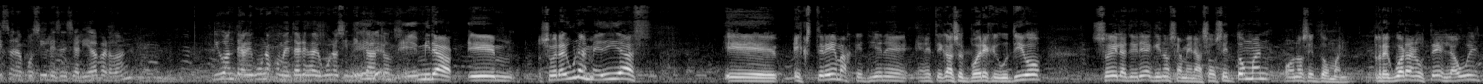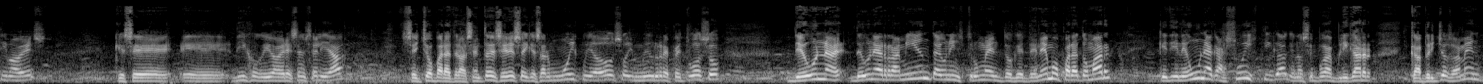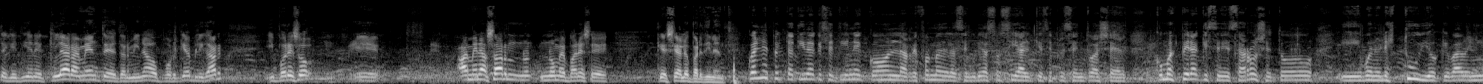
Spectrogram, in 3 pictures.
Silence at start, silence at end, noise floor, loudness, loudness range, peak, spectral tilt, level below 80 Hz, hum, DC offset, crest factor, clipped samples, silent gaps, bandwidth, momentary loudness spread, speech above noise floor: 0 s; 0 s; -38 dBFS; -17 LUFS; 5 LU; 0 dBFS; -6 dB/octave; -54 dBFS; none; under 0.1%; 16 dB; under 0.1%; none; 16.5 kHz; 12 LU; 21 dB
